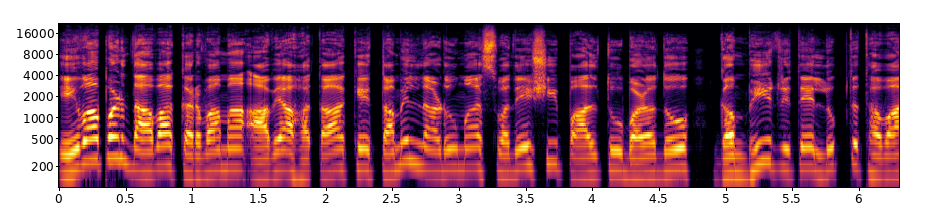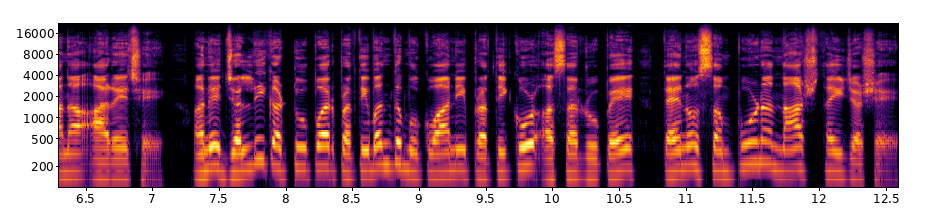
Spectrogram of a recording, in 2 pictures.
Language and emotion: Gujarati, neutral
